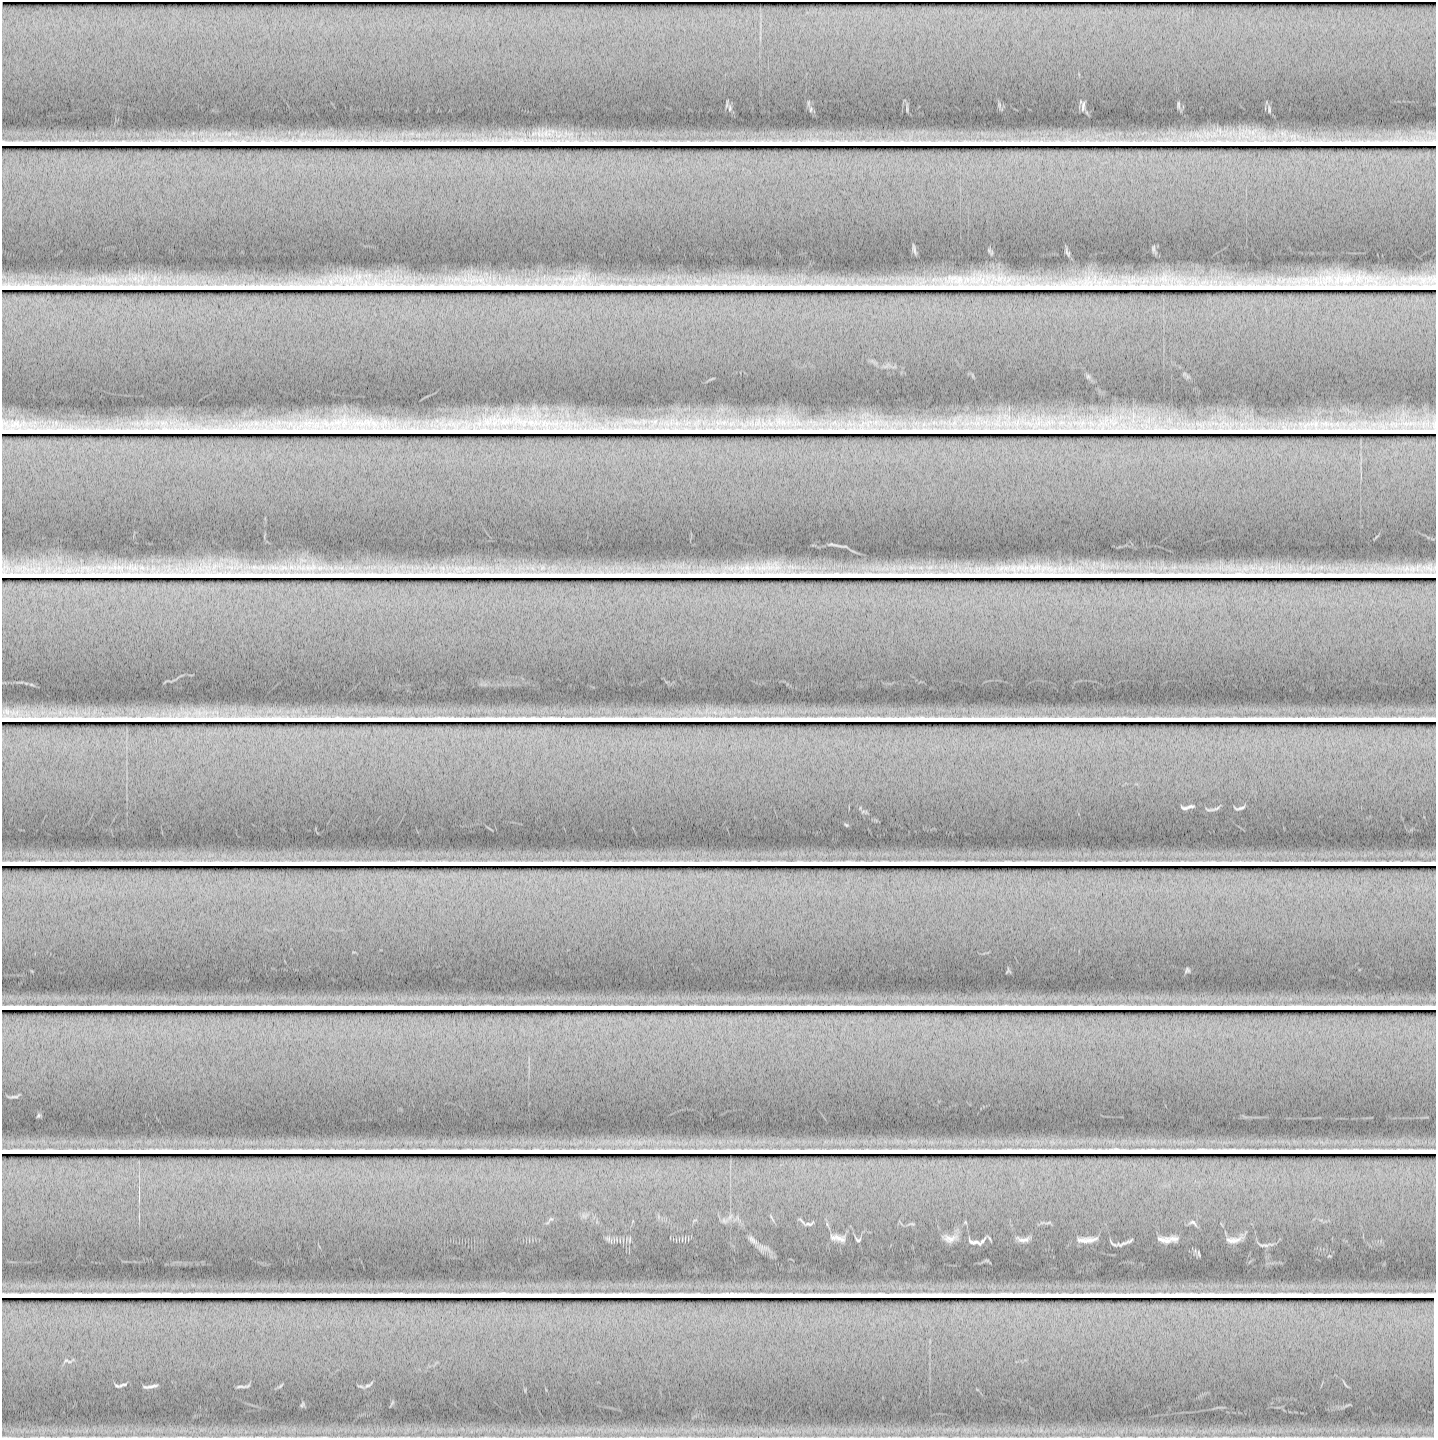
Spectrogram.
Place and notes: Haidfeld, Vienna City Limits - Haidfeld (schuettelgrat, excerpt)
Fieldrecording, Dusk, Transition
